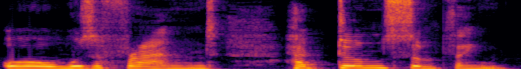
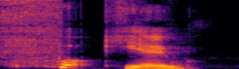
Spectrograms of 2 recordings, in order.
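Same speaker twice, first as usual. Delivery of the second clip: really cross, angry outburst, low-pitched; 4 semitones lower than usual. Ranting at people who skip due diligence, the speaker is really cross. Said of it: "I'm really cross".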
